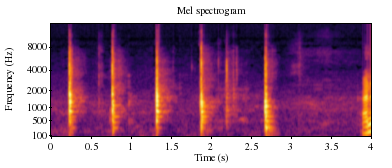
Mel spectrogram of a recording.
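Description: Hand-forged side axe chopping into an upright split ash bow stave: about six sharp strikes, roughly two a second, stopping near three seconds in. They are short chops lower down the stave to loosen a shaving that has begun to bind against the blade, during rough shaping of the stave.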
